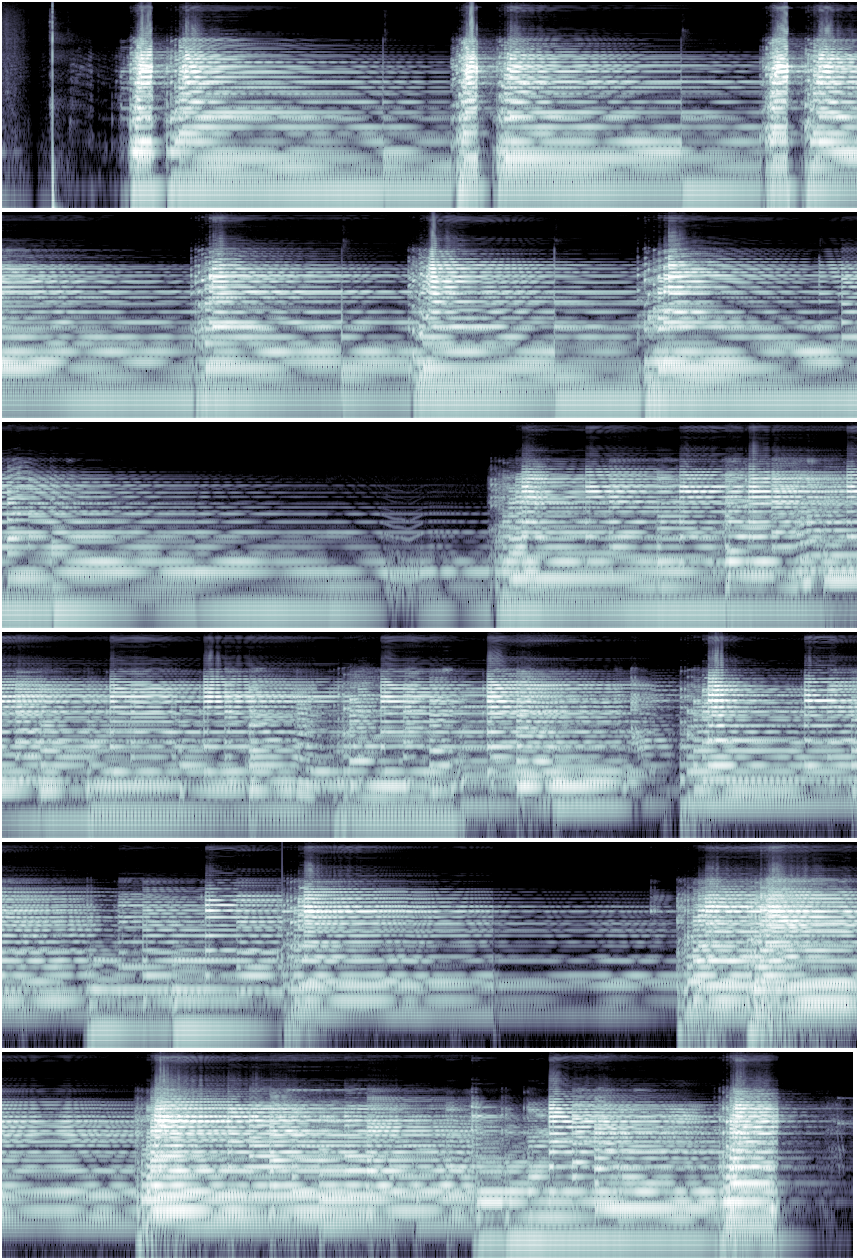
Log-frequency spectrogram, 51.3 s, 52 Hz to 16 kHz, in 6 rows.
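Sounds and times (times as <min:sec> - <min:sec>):
small click: 0:00.0 - 0:01.0
electric guitar chords through an effects pedal: 0:01.2 - 0:51.2.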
